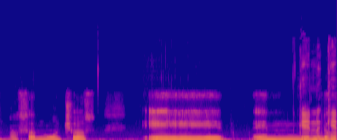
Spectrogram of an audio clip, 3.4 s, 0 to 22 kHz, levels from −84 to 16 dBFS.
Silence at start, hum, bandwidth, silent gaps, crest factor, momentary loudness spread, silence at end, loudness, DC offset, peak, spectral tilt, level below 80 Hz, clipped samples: 0 s; none; 15 kHz; none; 16 dB; 8 LU; 0 s; -23 LUFS; under 0.1%; -8 dBFS; -6.5 dB/octave; -46 dBFS; under 0.1%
